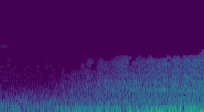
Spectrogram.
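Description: Deep, noisy rumbling sound-effect swell that grows steadily louder and brighter, like a riser building toward a hit.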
